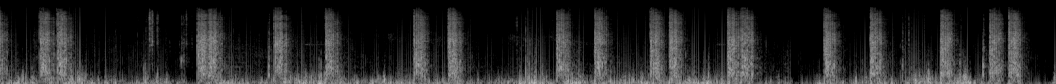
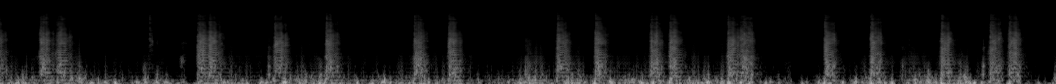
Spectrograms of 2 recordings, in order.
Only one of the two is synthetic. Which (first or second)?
second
